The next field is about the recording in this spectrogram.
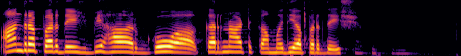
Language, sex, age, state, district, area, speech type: Kashmiri, female, 18-30, Jammu and Kashmir, Budgam, rural, spontaneous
